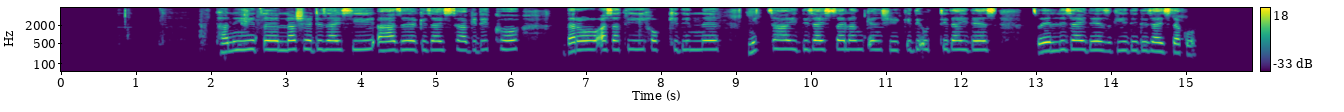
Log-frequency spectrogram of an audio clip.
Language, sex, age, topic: Gamo, female, 25-35, government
